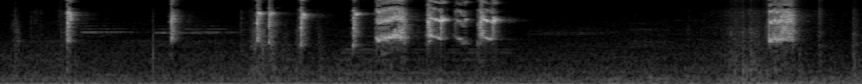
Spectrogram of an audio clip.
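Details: Lovebird in heat in its ngekek chatter: brief, sharp squeaks and short raspy bursts, clustered in the middle and repeated again near the end, over a steady low background hum.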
